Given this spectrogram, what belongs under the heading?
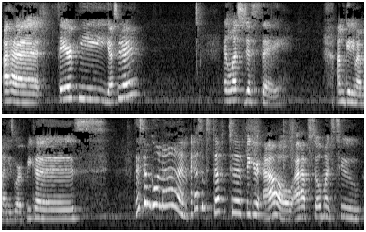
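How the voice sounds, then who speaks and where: A woman's voice: on the high side, big pitch swings, slow, pauses often, darkish tone, a little hiss or hum. A young woman from the Chicago area chatting to her phone camera in a casual, candid, self-mocking vlog, from a car and then at home. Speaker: vlogger. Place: car backseat, then small kitchen and living room. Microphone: phone camera held close.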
